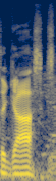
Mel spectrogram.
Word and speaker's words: Stagoski: I'm talking with Stagoski. Did I get your name correct? Stagoski. Stagoski? Stagoski. Spell that for me.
